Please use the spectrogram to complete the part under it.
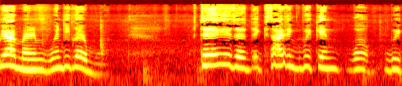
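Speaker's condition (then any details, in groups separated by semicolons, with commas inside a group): Traumatic brain injury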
